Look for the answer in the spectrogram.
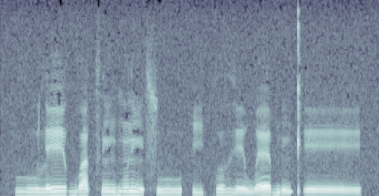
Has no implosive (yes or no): yes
